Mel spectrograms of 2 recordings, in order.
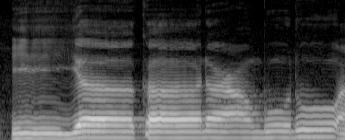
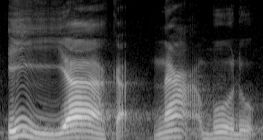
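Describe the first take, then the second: First: The vowels are stretched out too long. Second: The vowels are kept at normal length. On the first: The speaker calls it wrong. "terkadang terlalu panjang" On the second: The speaker calls it right. "kita praktekkan"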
